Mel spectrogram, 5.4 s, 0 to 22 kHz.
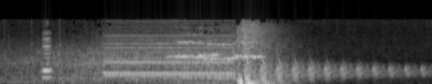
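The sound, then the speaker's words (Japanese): A car horn blares steadily for nearly two seconds, then cuts off in a loud, sudden collision thud as a car hits a person running onto a crosswalk, throwing them about three meters, followed by a string of rhythmic, fading thumps. “横断歩道に駆け出した瞬間、車に轢かれて、私は3メートルほど吹っ飛んだ。”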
